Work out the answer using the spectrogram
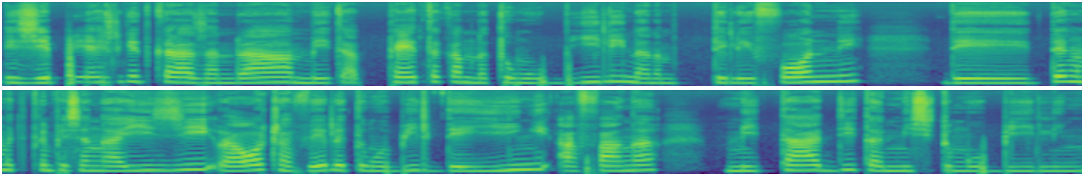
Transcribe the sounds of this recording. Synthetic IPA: lezepeɛsiniked̪i̥kaɾazaniramet̪a̰pet̪akaminat̪omobilinanamint̪elefonini | d̪et̪eŋəmat̪et̪ikəmpesaŋaiziraoɦaʈ͡ʂəveɾilet̪omobilid̪eiɲiʔafaŋə | mit̪ad̪it̪animisi̥t̪omobiliɲi

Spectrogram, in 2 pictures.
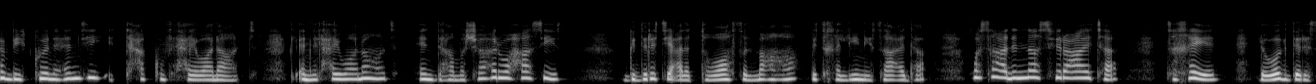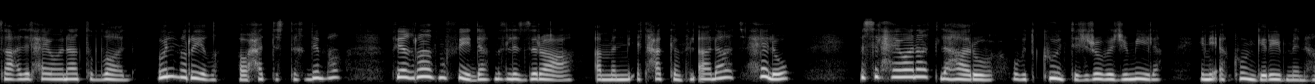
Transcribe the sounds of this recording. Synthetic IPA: bːjakuːnʕɪnd̪iɪt̪ːḁħakːʊmfilħajwaːnaːt̪ | lɪʔanːɪlħajwaːnaːt̪ | ʕɪnd̪ɦamaʃaːʕɪɾwʔaħaːsiːs | wɡɪd̪ɾˤt̪iʕa̰lat̪ːɑwɑːsˤʊlmaʕɦab̥ɪt̪xalːiːniʔsaːʕɪd̪ha | wʔasaːʕɪd̪ɪnːaːsfiɾɪʕaːjat̪ha | t̪axajːalː | awʔaɡd̪ɑɾˤʔasaːʕɪd̪ɪlħajwaːnaːt̪ɨðˤːɑːl | ʔawɪlmɑɾiːðˤɑʔawħat̪ːɪst̪axd̪ɪmha | fiʔɑɣɾˤɑːðˤmʊfiːd̪amɪθlɪzːɪɾɑːʕa | ʔamːaʔɪnːiʔat̪ħakːamfilʔaːlaːt̪ħɪlu | b̥asːɪlħajawaːnaːt̪laɦaɾˤuːħwbɪt̪kʰuːnt̪ad͡ʒɾɪβad͡ʒamiːla | ʔɪnːiʔakuːnɡaɾiːbmɪnɦa

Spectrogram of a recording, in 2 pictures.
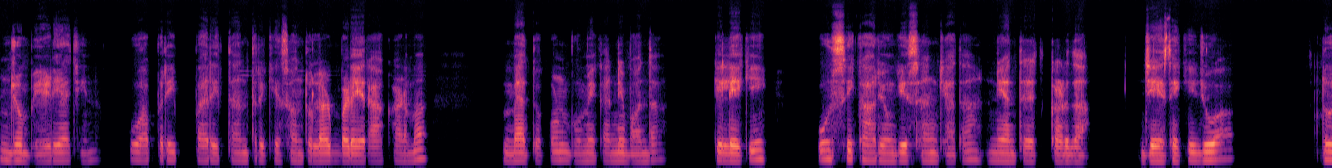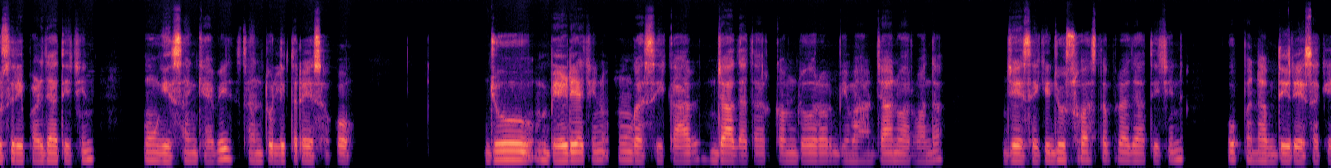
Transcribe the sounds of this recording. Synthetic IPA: d͡ʒoːbʱeːɽjat͡ʃɪn | oɐpɾipɐɾɪt̪ə̃nt̪ɾəkesɐ̃nt̪ʊləɽ̚bɐɽeɾaːkaɽmã | mɛɦt̪wəpuːɾɳbʱuːmikanibʱɔ̃ːnd̪a | kileːki | ʊsɪkaːɾijõkisə̃ŋkʰjat̪anɪjə̃nt̪ɾɪt̪kɐɾd̪aː | d͡ʒɛːsekid͡ʒoː | d̪uːsɾipɐɽd͡ʒaːt̪it͡ʃʰin | ũːɡisɐ̃ŋkʰjabʱisɐ̃nt̪ʊlɪt̪ɾʔɛɦsɐkoː | d͡ʒoːbʱeːɽijat͡ʃʰɪnũːɡasɪkaːɾd͡ʒjaːd̪at̪ɐɾkɐmzoːɾɔːɾbimaːɾd͡ʒaːnwəɾʋə̃nd̪a | d͡ʒɛːsekid͡ʒoːswaːst̪ʰəpɾəd͡ʒaːt̪it͡ʃʰin | ʊpənɐb̚d̪iɾɛɦsɐke

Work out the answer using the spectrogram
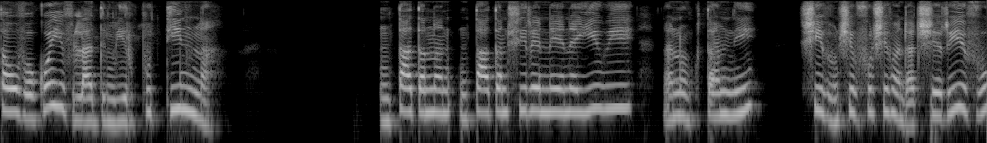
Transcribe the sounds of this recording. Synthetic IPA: t̪awavokoivilad̪imiɾuput̪ininə | nit̪at̪anənit̪at̪anifiɾenenəiwi | nanuku̥t̪amini | ʃivimiʃivfulʃivaɳɖ͡ʐaʈ͡ʂi̥ʃeɾivu

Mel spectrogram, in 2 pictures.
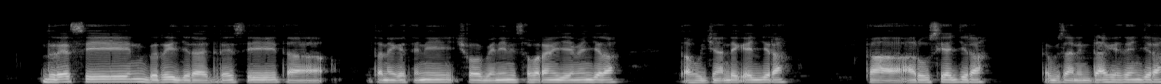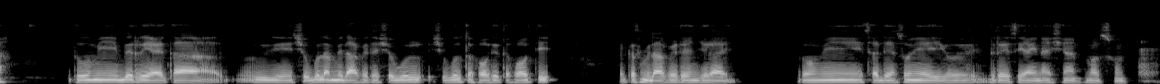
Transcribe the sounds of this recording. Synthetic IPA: d̪ɪɾeːsinbɪrːid͡ʒɪɾajɛd̪ɪɾeːsit̪ɐ | t̪ɐnɛkʼɛt̪ɛniʃoːbɛninsɐfɐɾʔɐnɪd͡ʒeːmɛnd͡ʒɪɾɐ | t̪ɐhʊd͡ʒaːnᶑ̪ɛkʼend͡ʒɪɾɐ | t̪ɐɐ̰ɾuːsɪjɐd͡ʒɪɾɐ | t̪ɐbɪsanɪnd̪aːkɛt̪ɛnd͡ʒɪɾɐ | d̪uːmibɪrːɪɐt̪ɐ | ʃʊɡʊlɐmɪd̪aːfɛt̪ɛɡʃʊɡʊlt̪ɐfɐwt̪ɪt̪ɐfɐʊt̪i | ɐkːɐsmɪᶑaːfɛt̪eːnd͡ʒɪɾaj | d̪uːmisɐd̪eːnsʊnɐjd̪ɪɾeːsɪɐjnaʃɪaːnmɐsun

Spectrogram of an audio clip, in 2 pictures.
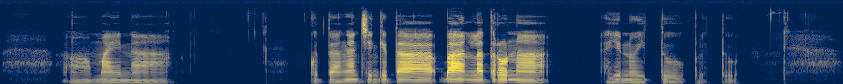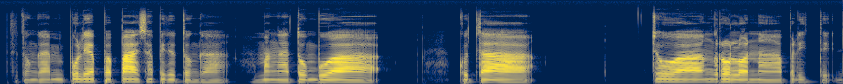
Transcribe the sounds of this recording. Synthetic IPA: əmaina | kut̪aŋaɲt͡ʃiŋkɛt̪abanlat̪ɾɔna | ɦinuit̪upɔlit̪ṵ | t̪u̥t̪ɔŋɡamipɔliapapasapit̪ut̪ɔŋɡa | maŋat̪ɔmbua | kut̪a | t͡ʃɔaŋɾʔɔlɔnaːpadit̪ɛ̰

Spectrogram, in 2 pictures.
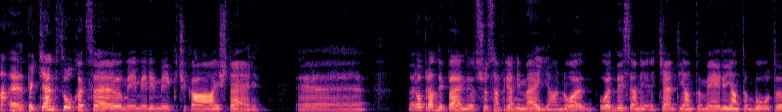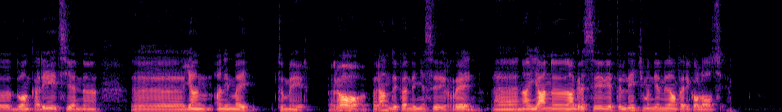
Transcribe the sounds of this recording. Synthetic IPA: apəcɛnt̪θuhɛt̪sɛəmimiɾimikt͡ʃəkaiʃt̪ɛɾi | ɛ | pɛɾɔpɾand̪ipɛnd̪iʃɔsɛmpɾianimɛjjanuɛuɛd̪isanicɛnt̪jant̪əmiɾjant̪əmbut̪əd̪uankaɾit͡sjɛn | jana̰nimɛj | t̪əmiɾ | pɛ̰ɾɔpɾand̪ipɛnd̪iɲəsirinɛnajanaɡɾɛsivjɛt̪əlicmənd̪jɛnmiapɛɾikɔlɔsi̥

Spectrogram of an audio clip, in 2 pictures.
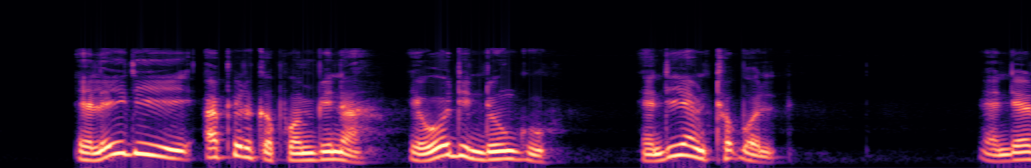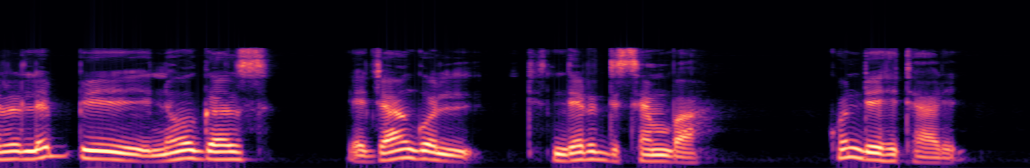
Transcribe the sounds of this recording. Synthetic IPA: ʔɛlejdiʔapiɾkapʰombinaʔɛwodindoŋɡu | ʔɛndijamtʰɔɓɔl | ʔɛndɛɾlebːinɔɡas | ʔɛ̰d͡ʒaŋɡɔl | ndɛɾdisɛmba̰ | kɔndehitʰa̰ːɾḭ

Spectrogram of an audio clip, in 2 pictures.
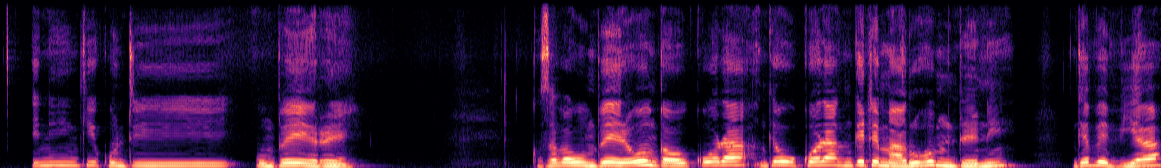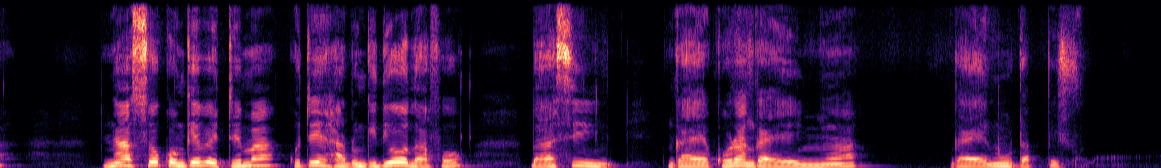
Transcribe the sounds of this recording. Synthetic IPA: iniŋɡikundi | umbɛɾɛ | kɔs̬aβaumbɛɾɛwɔŋɡaukɔɾaŋɡɛukɔɾaŋɡɛtɛmaɾuhɔm̩ndɛni | ŋɡɛβɛβia | nasɔkɔŋɡɛβɛtɛmakwɛtɛɦanduŋɡiðiɔðafɔ | basi | ŋɡaɛkɔɾaŋɡaɛɲwa | ŋɡaɛnuutapːisu̥

